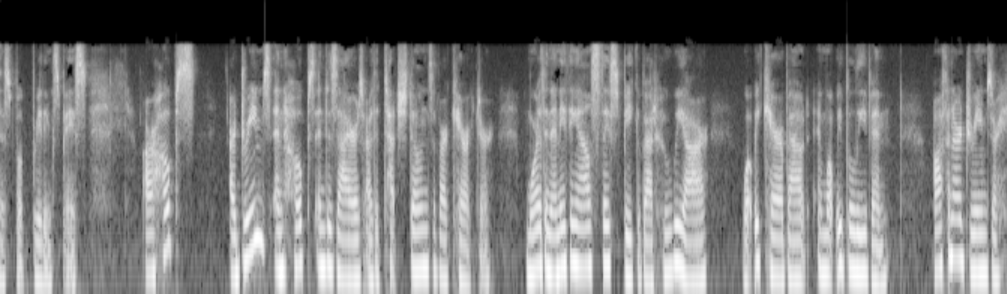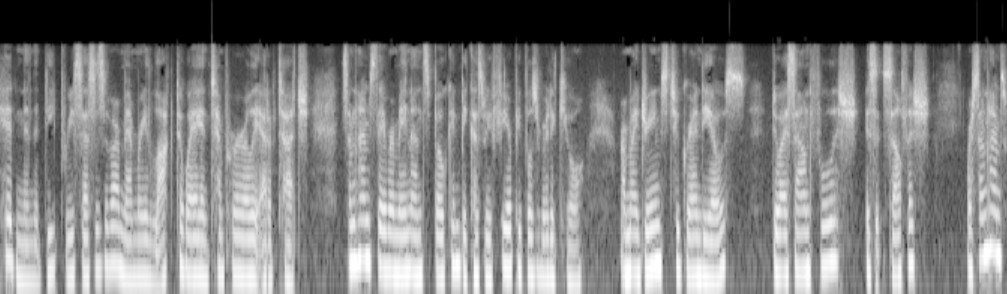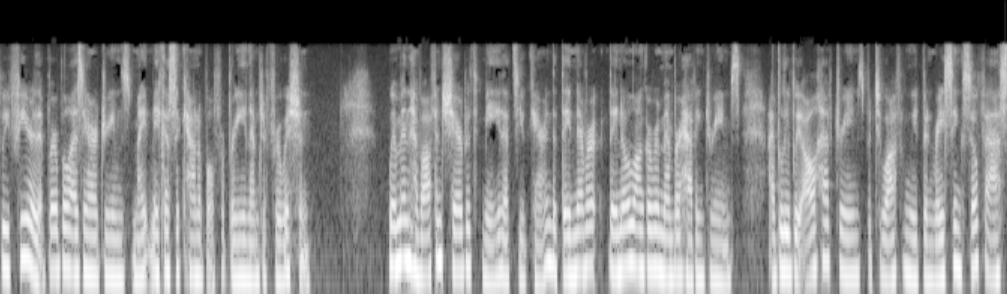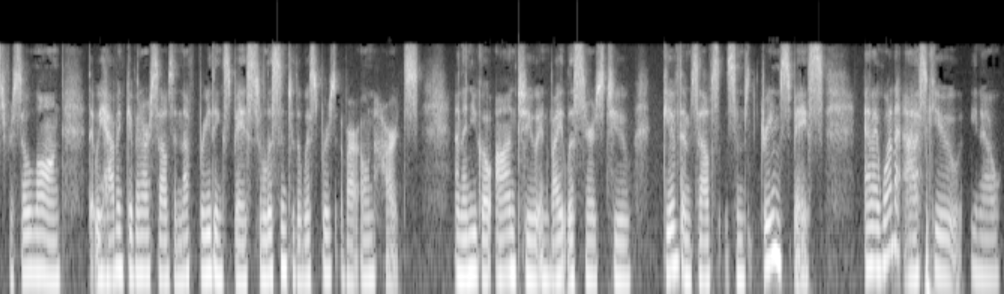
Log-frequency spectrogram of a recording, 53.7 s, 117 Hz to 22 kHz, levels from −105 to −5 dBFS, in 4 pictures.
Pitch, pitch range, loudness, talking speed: 170 Hz, 155-185 Hz, -12 LUFS, 190 wpm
